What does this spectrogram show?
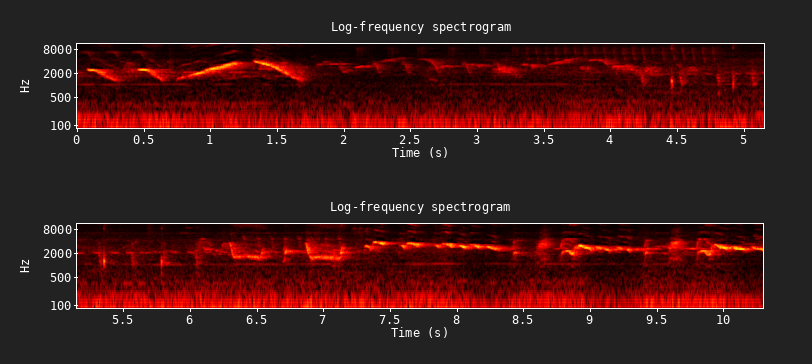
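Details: Varied song of a caged Chinese hwamei mimicking many forest voices: steep rising and falling whistles, then softer scattered notes and clicks, building again to a bright run of repeated descending phrases.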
